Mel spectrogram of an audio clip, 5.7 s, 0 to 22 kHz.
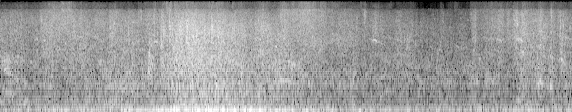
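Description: Battle in Total War: Warhammer 2 as Skaven advance under gunfire: a low rumbling swell of distant cannon and musket fire builds, peaks, then settles into a continuous hazy roar.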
